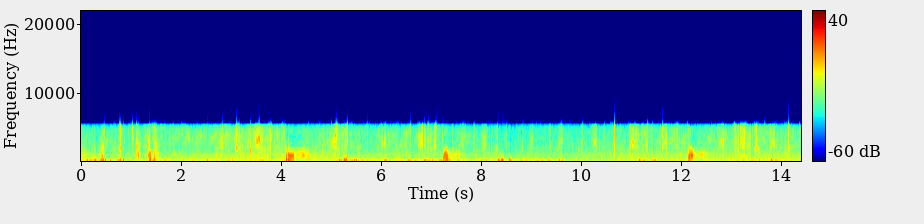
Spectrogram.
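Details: Three-year-old Doberman Pinscher Diesel in a frenzied fit over bubbles: sharp barks come every few seconds amid snuffling and thumping, with human voices talking in between.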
